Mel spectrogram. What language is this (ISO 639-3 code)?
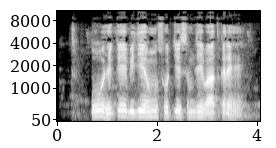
mve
